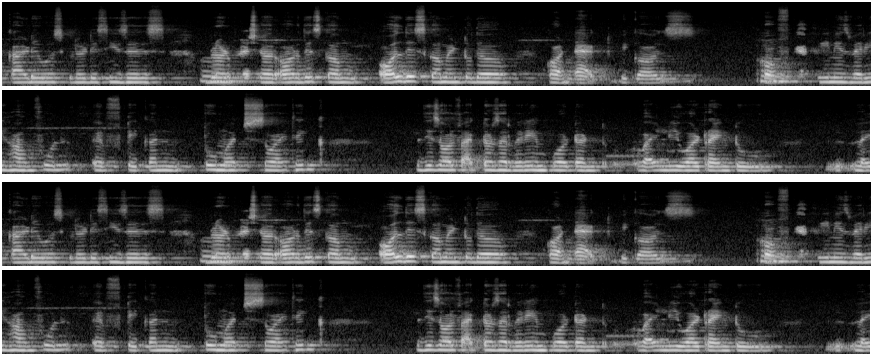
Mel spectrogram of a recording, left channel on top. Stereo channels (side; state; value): both; identical; correlation 1.00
